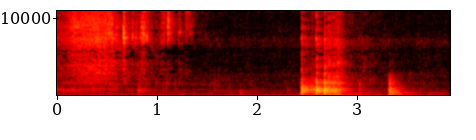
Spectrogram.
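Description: Vermicelli is stirred into a pot of boiling water, with a faint bubbling wash broken by a few metallic scrapes and clinks of a spoon against the pot.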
